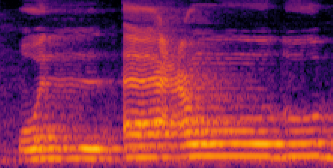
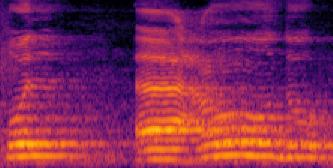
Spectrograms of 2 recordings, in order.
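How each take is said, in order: First: The two words run on without any stop. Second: There is a short stop between the two words. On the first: The speaker calls it right. "ulang lagi" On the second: The speaker calls it wrong. "tidak dibaca saktah, ... ini salah ya"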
